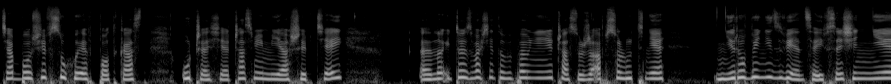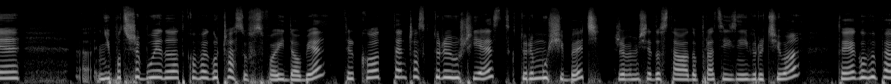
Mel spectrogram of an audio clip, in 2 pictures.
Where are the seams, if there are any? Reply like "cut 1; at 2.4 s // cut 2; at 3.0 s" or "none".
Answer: cut 1; at 15.0 s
